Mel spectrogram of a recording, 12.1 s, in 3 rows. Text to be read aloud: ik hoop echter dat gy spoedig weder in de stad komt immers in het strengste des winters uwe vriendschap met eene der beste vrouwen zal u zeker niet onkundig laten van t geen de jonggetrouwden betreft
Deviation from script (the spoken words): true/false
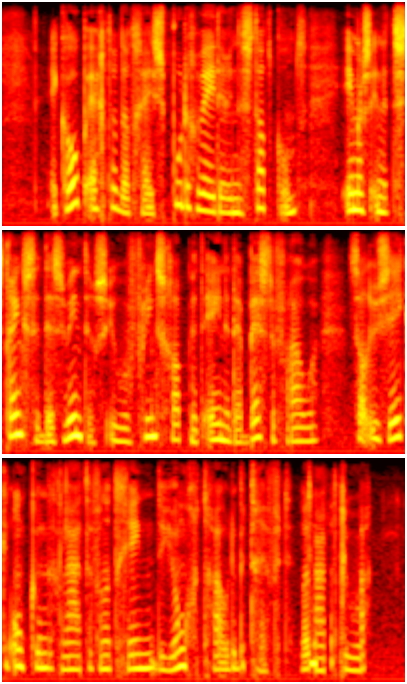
true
